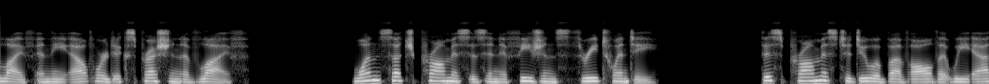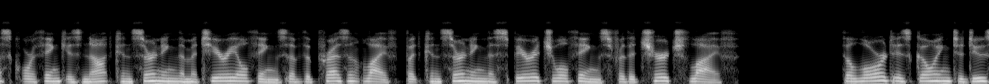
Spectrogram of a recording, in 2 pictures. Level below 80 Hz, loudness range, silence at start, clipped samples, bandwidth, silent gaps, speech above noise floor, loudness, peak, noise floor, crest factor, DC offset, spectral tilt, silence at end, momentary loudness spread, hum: -44 dBFS; 2 LU; 0 s; under 0.1%; 5.4 kHz; 2.50-3.51 s, 6.59-7.59 s, 17.29-18.30 s; over 74 dB; -17 LUFS; -2 dBFS; under -90 dBFS; 16 dB; 3%; -6 dB/octave; 0 s; 5 LU; none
